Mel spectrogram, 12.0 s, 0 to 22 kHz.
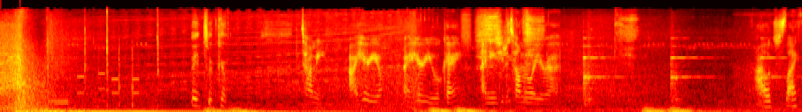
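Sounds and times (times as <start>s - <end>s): steady low rumble: 0.0s - 8.6s, 9.6s - 11.5s.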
